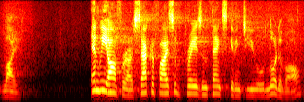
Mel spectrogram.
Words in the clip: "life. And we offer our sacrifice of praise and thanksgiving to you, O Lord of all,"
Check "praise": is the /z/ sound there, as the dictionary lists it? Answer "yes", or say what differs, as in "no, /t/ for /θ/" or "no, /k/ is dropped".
yes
